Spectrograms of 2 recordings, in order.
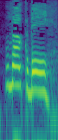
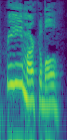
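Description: First: Remarkable said high and exclaimed. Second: Said in the usual way. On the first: Shown as a demonstration. Host exclaims remarkable high to listeners. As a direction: pitch remarkable way up, then let it fall.

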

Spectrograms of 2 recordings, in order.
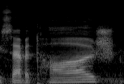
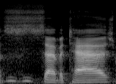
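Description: First: "sabotage" slow, last A as in "father"; standard pronunciation. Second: "sabotage" slow, last A as in "cat"; flat-A pronunciation. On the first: Director gently suggesting a correction, "sabotage" with AH ending. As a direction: stretch "sabotage" to sab-uh-TAHZH, rising. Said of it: "but this time instead of". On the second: Director quoting the actor's wrong take, flat-A "sabotage". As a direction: stretch "sabotage" to sab-uh-TAAZH with flat A. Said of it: "you can hear the director say". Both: Retold or imitated.

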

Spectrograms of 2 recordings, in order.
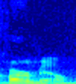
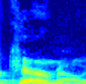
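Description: First: "caramel" as CAR-mel; two-syllable pronunciation. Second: "caramel" as CARE-uh-mel; three-syllable pronunciation. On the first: Co-host quotes the candy ad word, "caramel" as CAR-mel. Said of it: "you're like". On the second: Co-host gives the alternative, "caramel" as CARE-uh-mel. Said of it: "Yeah, or". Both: Shown as a demonstration.

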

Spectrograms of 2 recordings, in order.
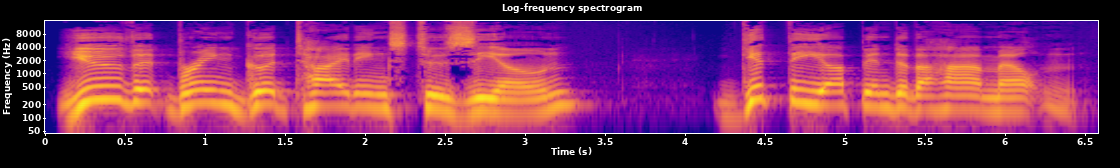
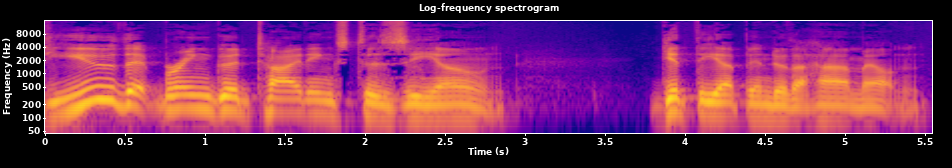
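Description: First: Proclaiming herald. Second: Said in the usual way. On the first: Acted. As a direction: call it out like a herald from a mountain. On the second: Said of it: "in my English it says".

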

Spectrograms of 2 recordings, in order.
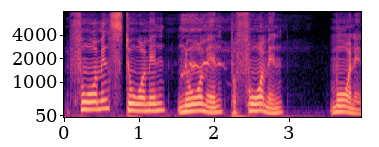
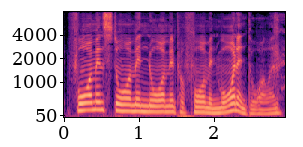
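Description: First: New Orleans Yat, each word set apart; Yat accent. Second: Yat list capped with an affectionate local tag; Yat accent with Dorlin. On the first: Showing the co-host the five stages, New Orleans Yat accent. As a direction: list them in a Yat accent, starting high and stepping down. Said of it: "done this in a Yat accent". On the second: Redoing the stages with Dorlin at the end, Yat accent. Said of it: "you gotta say Dorlin at the end". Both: Shown as a demonstration.

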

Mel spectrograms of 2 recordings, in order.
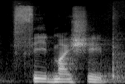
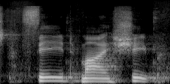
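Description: First: Said in the usual way. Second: "Feed my sheep" very slow with weight on "my"; "my" stressed, each word spaced and deliberate. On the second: Shown as a demonstration. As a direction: lean hard on "my", drawing the words out. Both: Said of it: "The emphasis".

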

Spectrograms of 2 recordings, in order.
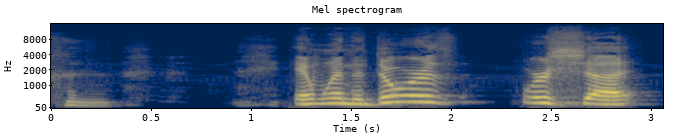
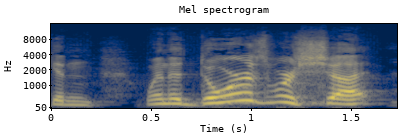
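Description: First: Slow, laughing through the verse again; chuckling as you repeat the line; laughing reread. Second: Said in the usual way. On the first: Real, not acted. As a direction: reread it slowly while laughing at yourself.

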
